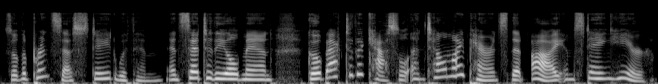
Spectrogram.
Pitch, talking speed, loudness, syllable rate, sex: 245 Hz, 235 wpm, -18 LUFS, 5.1 syllables/s, female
